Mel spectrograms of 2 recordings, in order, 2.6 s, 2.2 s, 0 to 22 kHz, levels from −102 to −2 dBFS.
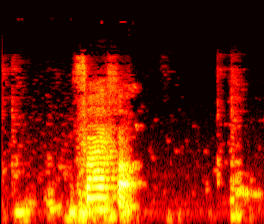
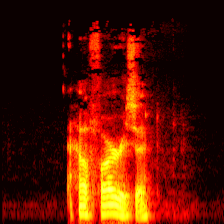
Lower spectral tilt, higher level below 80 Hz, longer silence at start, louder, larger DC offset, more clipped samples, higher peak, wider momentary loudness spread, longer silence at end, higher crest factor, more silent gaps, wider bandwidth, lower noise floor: about the same, -6 dB/octave vs -6 dB/octave; first, -42 dBFS vs -58 dBFS; second, 0.15 s vs 0.7 s; first, -16 LUFS vs -21 LUFS; neither; neither; about the same, -2 dBFS vs -4 dBFS; first, 19 LU vs 13 LU; second, 0.05 s vs 0.75 s; about the same, 18 dB vs 22 dB; neither; second, 9.2 kHz vs 15 kHz; second, -52 dBFS vs -82 dBFS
